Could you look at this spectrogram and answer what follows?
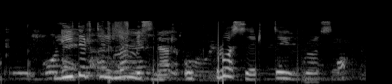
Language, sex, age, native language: Icelandic, female, 11, Icelandic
